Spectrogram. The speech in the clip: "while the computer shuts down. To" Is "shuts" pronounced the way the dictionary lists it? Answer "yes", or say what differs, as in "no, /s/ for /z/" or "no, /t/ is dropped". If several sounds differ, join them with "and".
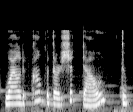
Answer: no, /s/ is dropped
